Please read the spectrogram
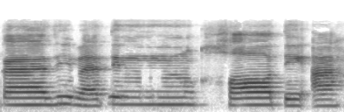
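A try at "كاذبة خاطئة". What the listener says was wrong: Nah, ini kelamaan juga. Kho, kelamaan ya. Kadzibatin khoti'ah.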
